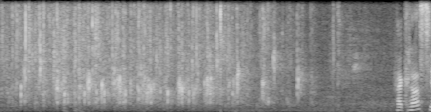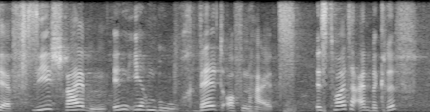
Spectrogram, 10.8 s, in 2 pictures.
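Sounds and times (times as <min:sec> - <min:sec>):
audience applause: 0:00.0 - 0:04.0
speech: 0:05.0 - 0:10.6.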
